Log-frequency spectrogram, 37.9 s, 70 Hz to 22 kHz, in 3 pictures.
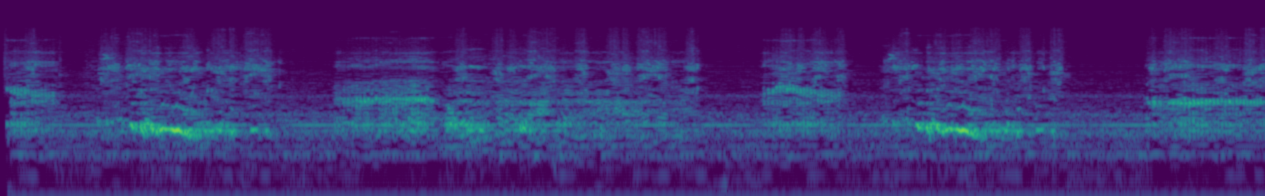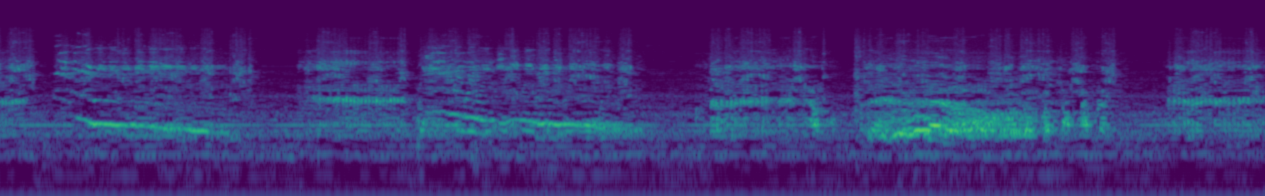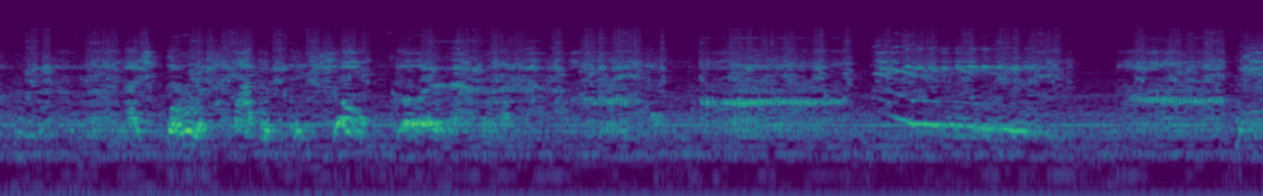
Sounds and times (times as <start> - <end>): Pig: 0.1 - 10.7, 11.4 - 37.9.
